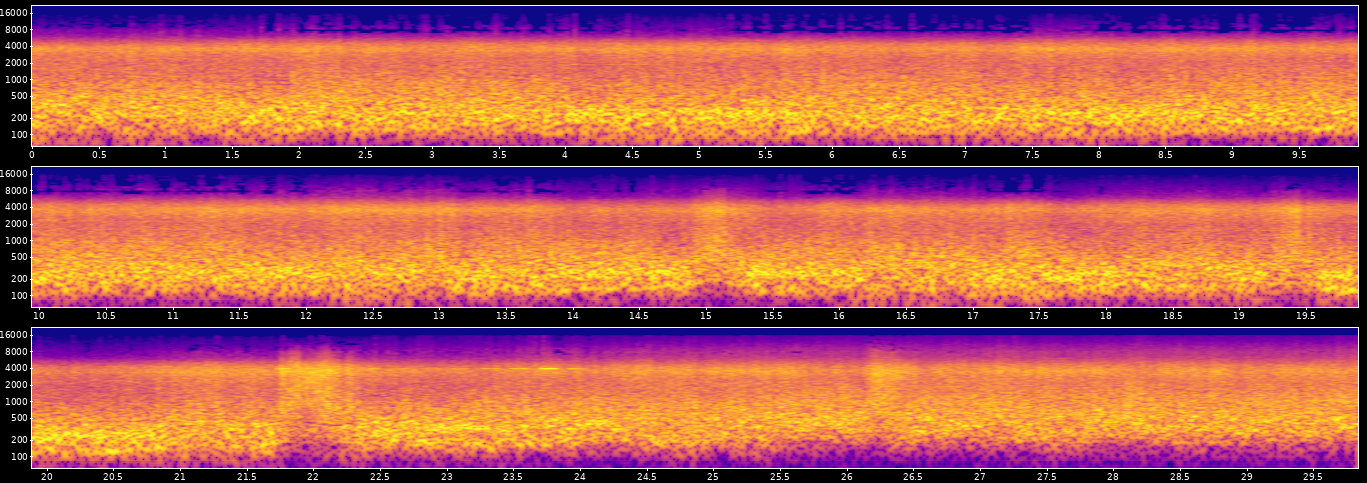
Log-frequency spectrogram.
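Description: Wind rushing steadily and loudly over a camera microphone mounted on a hang glider, with a couple of faint knocks about halfway through.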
